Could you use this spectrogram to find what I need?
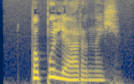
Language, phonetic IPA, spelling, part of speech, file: Russian, [pəpʊˈlʲarnɨj], популярный, adjective, Ru-популярный.ogg
- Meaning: popular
